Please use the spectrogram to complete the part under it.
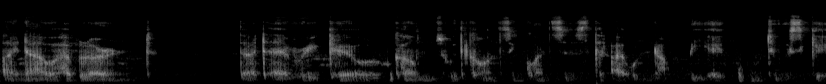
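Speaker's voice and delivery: deep voice, half whispered, hushed and breathy. Hearing the deep voice version of a character's lines: deep voice. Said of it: "that was like a deep voice one".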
